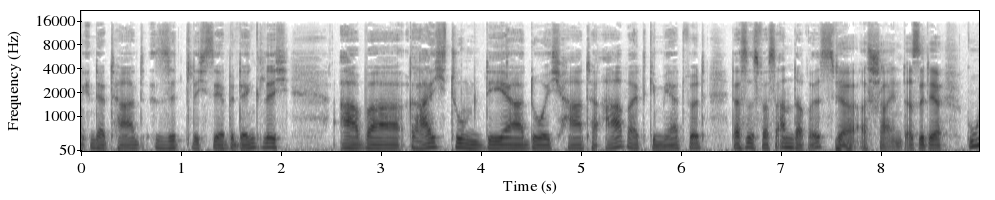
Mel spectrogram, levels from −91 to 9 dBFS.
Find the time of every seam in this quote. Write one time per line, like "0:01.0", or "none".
0:07.5

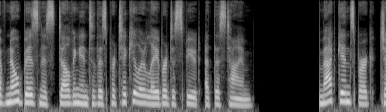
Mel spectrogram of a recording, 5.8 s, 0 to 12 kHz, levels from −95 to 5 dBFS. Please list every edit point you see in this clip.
0:04.6

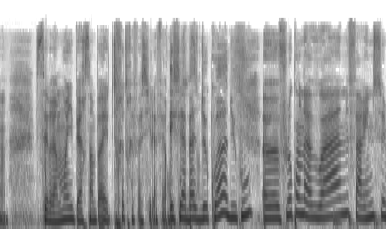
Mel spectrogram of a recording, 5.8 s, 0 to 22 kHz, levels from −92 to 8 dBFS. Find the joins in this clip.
none

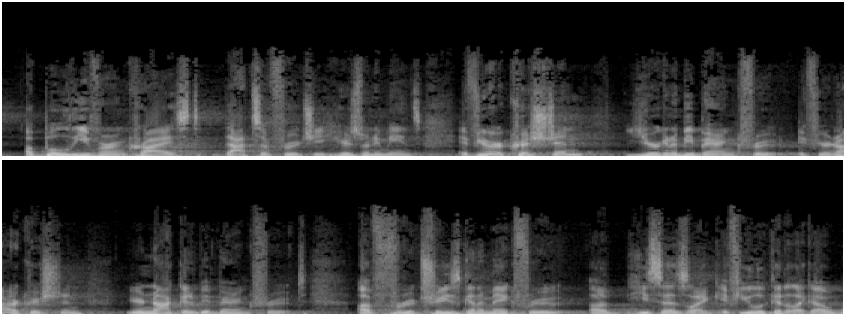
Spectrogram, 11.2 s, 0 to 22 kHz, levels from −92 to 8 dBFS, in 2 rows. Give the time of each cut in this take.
none

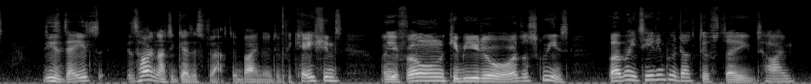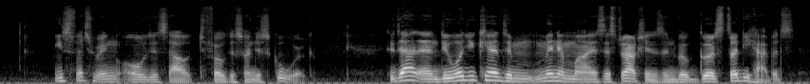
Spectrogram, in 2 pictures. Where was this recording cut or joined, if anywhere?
none

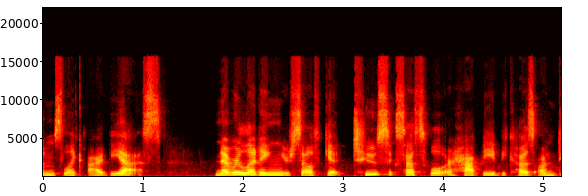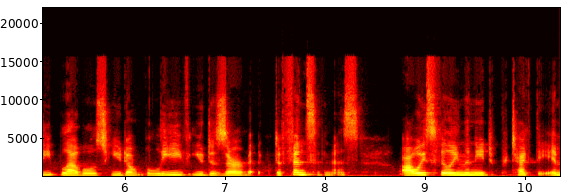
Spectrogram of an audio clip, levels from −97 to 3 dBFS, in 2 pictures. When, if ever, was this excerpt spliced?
0:01.6
0:07.5

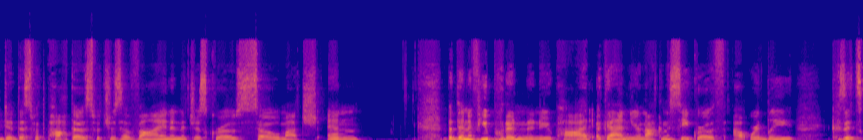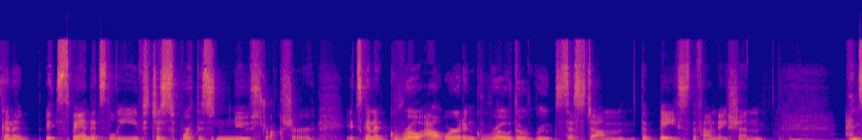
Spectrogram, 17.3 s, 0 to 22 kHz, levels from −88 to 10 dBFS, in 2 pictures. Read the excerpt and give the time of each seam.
0:05.9

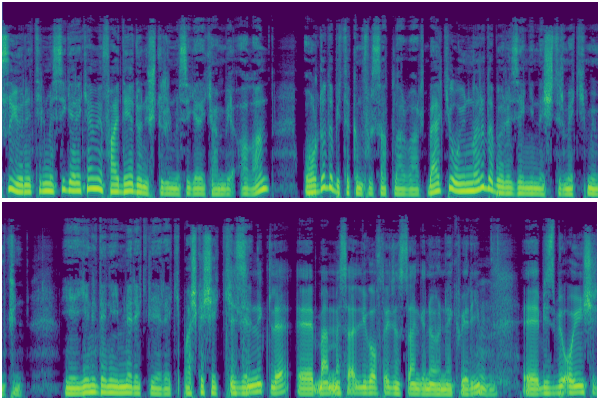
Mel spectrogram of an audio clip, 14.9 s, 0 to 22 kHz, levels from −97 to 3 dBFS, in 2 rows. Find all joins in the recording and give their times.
0:05.3

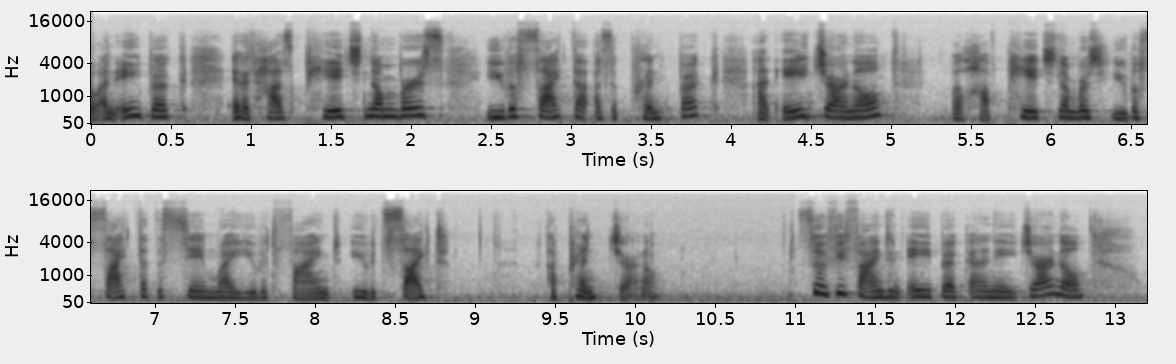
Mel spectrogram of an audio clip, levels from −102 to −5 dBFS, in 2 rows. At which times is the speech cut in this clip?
0:11.0

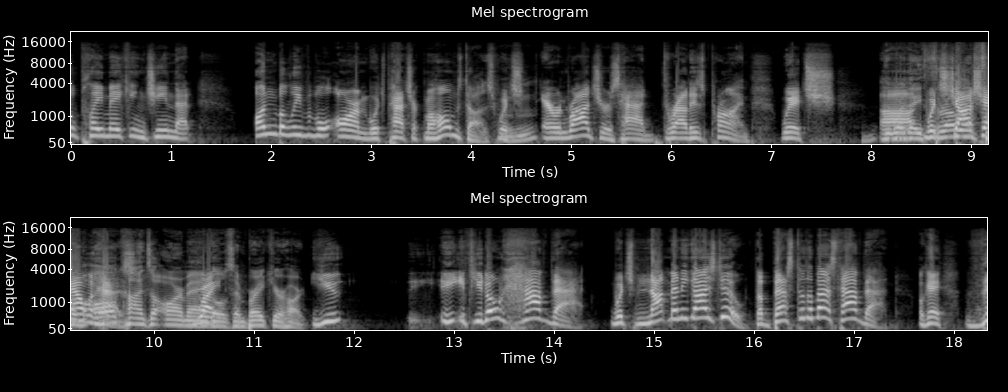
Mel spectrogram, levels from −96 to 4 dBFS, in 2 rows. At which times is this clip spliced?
none

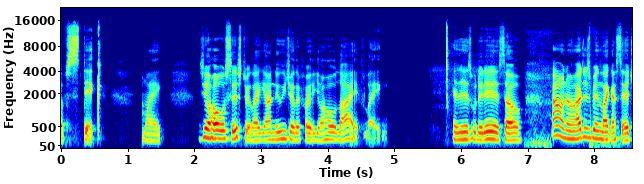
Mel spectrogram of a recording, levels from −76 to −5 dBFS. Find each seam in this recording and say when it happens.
0:01.2

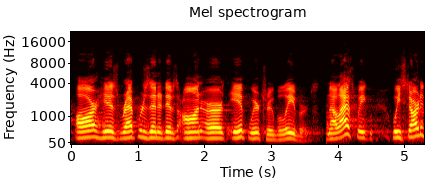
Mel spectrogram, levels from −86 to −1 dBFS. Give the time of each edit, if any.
0:03.8

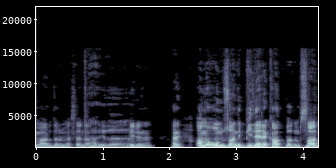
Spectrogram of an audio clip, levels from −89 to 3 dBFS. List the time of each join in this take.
none

